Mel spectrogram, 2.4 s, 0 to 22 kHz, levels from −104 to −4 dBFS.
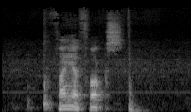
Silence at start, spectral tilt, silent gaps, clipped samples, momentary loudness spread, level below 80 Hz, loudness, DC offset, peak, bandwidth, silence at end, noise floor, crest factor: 0.55 s; -5 dB/octave; none; under 0.1%; 18 LU; -70 dBFS; -41 LUFS; under 0.1%; -24 dBFS; 16.5 kHz; 0.65 s; -74 dBFS; 20 dB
